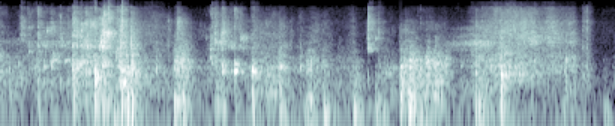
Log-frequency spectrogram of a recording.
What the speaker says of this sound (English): I'll just pour it back in my water bucket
